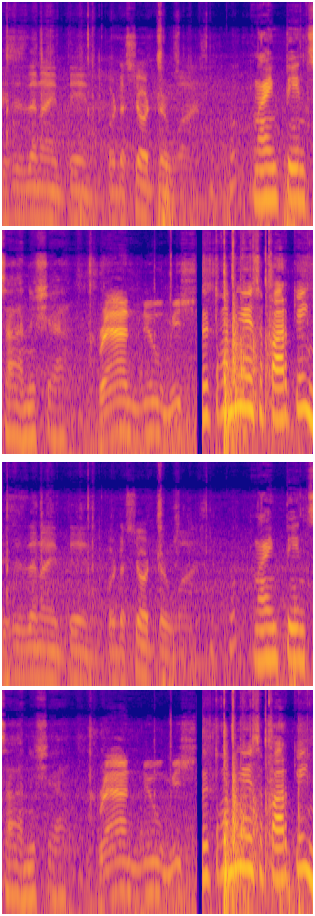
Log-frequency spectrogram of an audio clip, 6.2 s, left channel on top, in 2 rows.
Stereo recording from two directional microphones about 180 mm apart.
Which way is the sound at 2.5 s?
10° right (ahead or behind).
